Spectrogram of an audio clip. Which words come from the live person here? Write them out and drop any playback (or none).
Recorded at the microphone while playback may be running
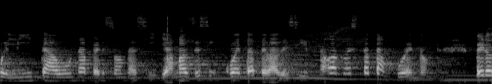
none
